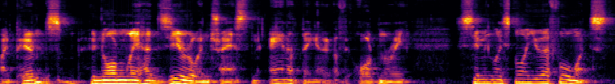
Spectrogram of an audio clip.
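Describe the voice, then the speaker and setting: This man speaks with a Scottish accent. His intonation is lively and his pace fairly quick. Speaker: podcast host. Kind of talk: scripted narration. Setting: home studio.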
